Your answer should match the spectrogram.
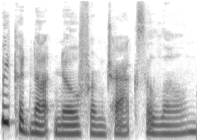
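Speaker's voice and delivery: plain reading voice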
